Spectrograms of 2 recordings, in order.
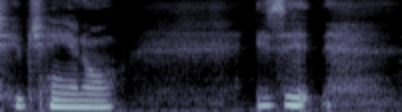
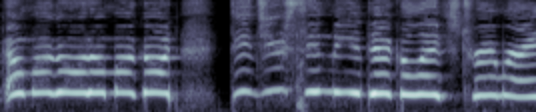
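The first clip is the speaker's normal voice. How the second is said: much higher and louder, gushing disbelief; excited squeal; 5 dB louder, faster than usual. Retold or imitated. Texting a friend who sent a gift, high thrilled squeal. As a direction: squeal like you can't believe the gift. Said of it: "I was like".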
